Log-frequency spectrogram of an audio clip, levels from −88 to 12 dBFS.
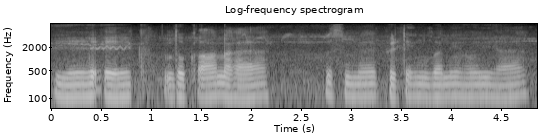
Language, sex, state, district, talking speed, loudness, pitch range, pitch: Hindi, male, Uttar Pradesh, Saharanpur, 110 wpm, -19 LUFS, 110-115 Hz, 115 Hz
